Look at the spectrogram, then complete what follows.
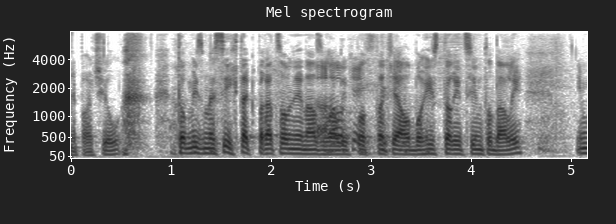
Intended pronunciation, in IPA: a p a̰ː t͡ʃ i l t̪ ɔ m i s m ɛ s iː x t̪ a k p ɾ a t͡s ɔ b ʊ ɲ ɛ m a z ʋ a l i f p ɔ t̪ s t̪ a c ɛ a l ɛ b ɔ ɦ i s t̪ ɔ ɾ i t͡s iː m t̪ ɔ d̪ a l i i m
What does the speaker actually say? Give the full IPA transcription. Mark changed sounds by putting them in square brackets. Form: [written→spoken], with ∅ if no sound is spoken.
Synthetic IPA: [a→ɛ] p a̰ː t͡ʃ i l t̪ ɔ m i [s→z] m ɛ s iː x t̪ a k p ɾ a t͡s ɔ [b→∅] ʊ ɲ ɛ [m→n] a z ʋ a l i f p ɔ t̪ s t̪ a c ɛ a l ɛ b ɔ ɦ i s t̪ ɔ ɾ i t͡s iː m t̪ ɔ d̪ a l i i m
